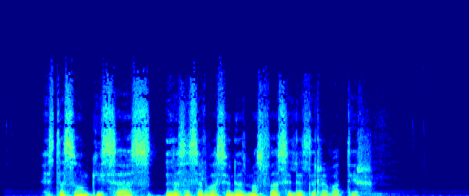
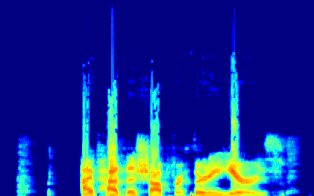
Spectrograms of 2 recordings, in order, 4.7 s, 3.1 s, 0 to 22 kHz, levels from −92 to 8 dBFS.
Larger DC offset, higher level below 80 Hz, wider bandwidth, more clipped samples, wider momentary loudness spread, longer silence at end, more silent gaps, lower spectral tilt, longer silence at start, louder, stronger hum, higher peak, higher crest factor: neither; second, -58 dBFS vs -50 dBFS; second, 14 kHz vs 16 kHz; neither; first, 11 LU vs 8 LU; first, 0.9 s vs 0.5 s; neither; first, -4.5 dB/octave vs -3 dB/octave; second, 0.45 s vs 0.8 s; second, -37 LUFS vs -13 LUFS; neither; second, -24 dBFS vs 0 dBFS; about the same, 14 dB vs 16 dB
